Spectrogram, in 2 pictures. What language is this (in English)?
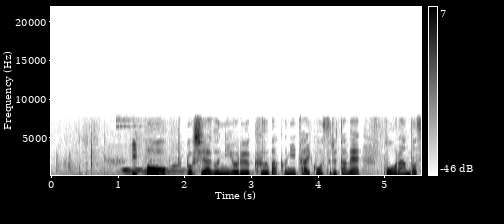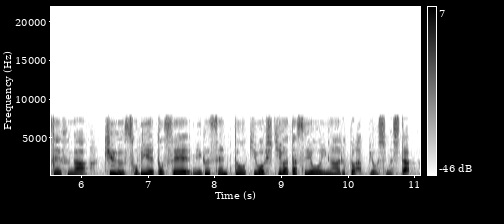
Japanese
